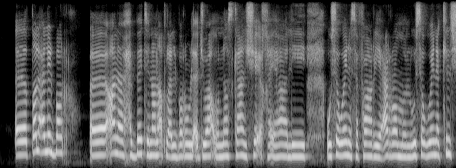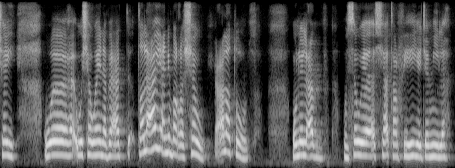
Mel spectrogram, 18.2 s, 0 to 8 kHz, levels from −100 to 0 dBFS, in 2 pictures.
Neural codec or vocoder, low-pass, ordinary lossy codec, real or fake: none; none; none; real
